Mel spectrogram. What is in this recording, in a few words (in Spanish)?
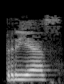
"rriaz", Silabas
